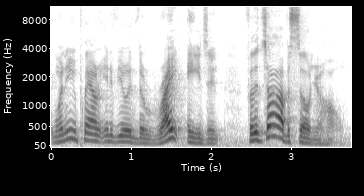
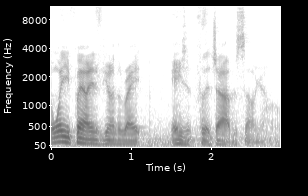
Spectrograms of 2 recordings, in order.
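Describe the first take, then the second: First: It is said excitedly, with enthusiasm. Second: It is said flatly, without enthusiasm.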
